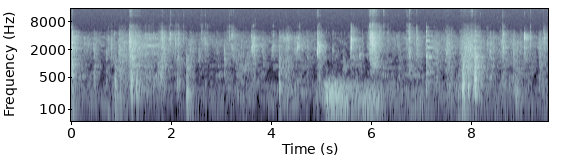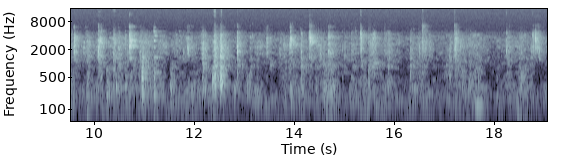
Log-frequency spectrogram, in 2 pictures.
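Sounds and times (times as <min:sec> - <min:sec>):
chewing and mouth sounds: 0:00.0 - 0:19.0
cutlery clinking on a plate: 0:06.8 - 0:08.4, 0:10.8 - 0:12.7.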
